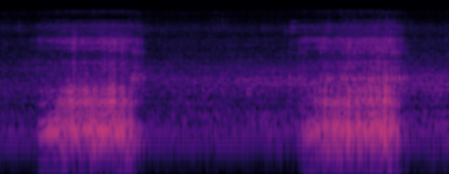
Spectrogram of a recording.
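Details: Sleeping male gives two loud, rough, rattling snores about three seconds apart with quiet pauses between; ordinary loud snoring.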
